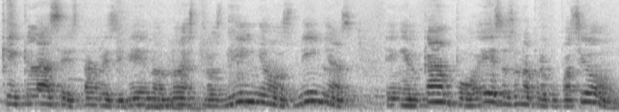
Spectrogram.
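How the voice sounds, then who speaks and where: A man speaks at a very slow pace in a fairly high voice with lively intonation. The room echo is audible, along with light background noise. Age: 50s. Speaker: regional governor. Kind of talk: public speech. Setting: health centre event. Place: hall. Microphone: camera far.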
